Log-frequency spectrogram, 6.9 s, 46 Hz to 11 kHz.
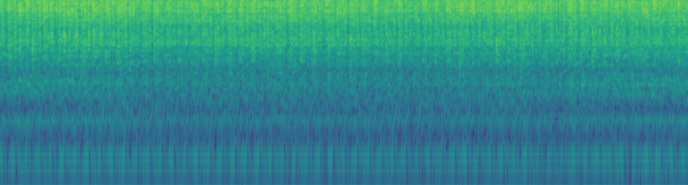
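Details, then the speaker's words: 1967 Volkswagen dune buggy, owner thinks the air-cooled flat-four is about 1300cc and notes it burns oil, restarted after a first ride following a non-running purchase: deep, even chuffing idle with no stumbles, knocks or rattles; running smooth and healthy. "let's start back up and see what happens see if she's still lighting good sounds really smooth doesn't it"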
